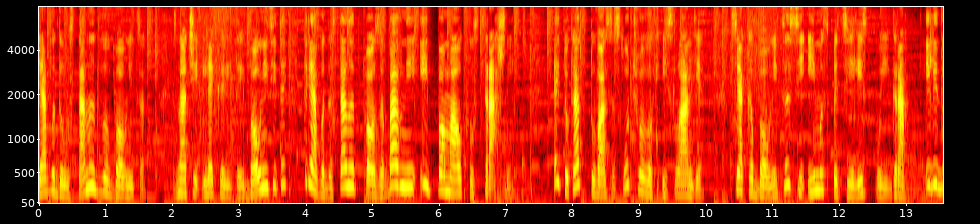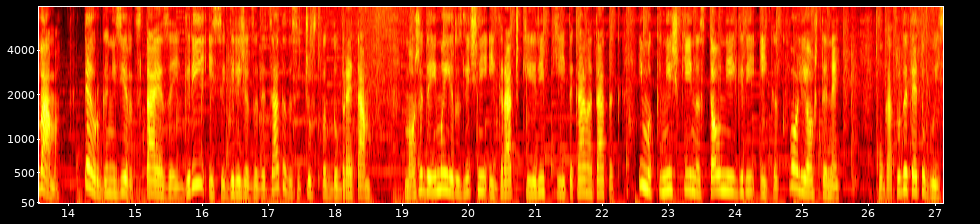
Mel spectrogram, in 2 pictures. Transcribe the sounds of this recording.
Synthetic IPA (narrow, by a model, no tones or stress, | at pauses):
t̪ɾʲjabvəd̪ɐost̪anət̪vɐvbɔlˠnit̪sə̰ | znat͡ʃilɛkəɾit̪ɛibɔlˠnʲit̪sit̪ɛt̪ɾʲjabvəd̪ɐst̪anət̪pozɐbavniʔipomalˠkʊst̪ɾa̰ʃnḭ | ɛt̪okakt̪ovasɛslˠut͡ʃvəvɐfislˠand̪ijə̰fsʲjakəbɔlˠnit̪səsiʔiməspɛt̪siɐlist̪̚poiɡɾailid̪vamə̰ | t̪ɛoɾɡəniziɾət̪st̪ajəzɐiɡɾiisɛɡɾiʒət̪zɐd̪ɛt̪sat̪əd̪ɐsɛt͡ʃust̪vət̪̚d̪obɾɛt̪amːɔʒɛd̪ɐiməiɾɐzlit͡ʃniʔiɡɾat͡ʃkʲiɾip̚kiːt̪ɐkanɐt̪at̪əkiməkniʃkʲinɐst̪ɔlˠniːɡɾiʔikɐkvɔliɔʃt̪ɛnɛ | koɡa̰t̪od̪ɛt̪ɛt̪oɡois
